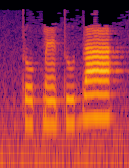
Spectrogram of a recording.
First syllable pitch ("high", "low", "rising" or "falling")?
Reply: low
